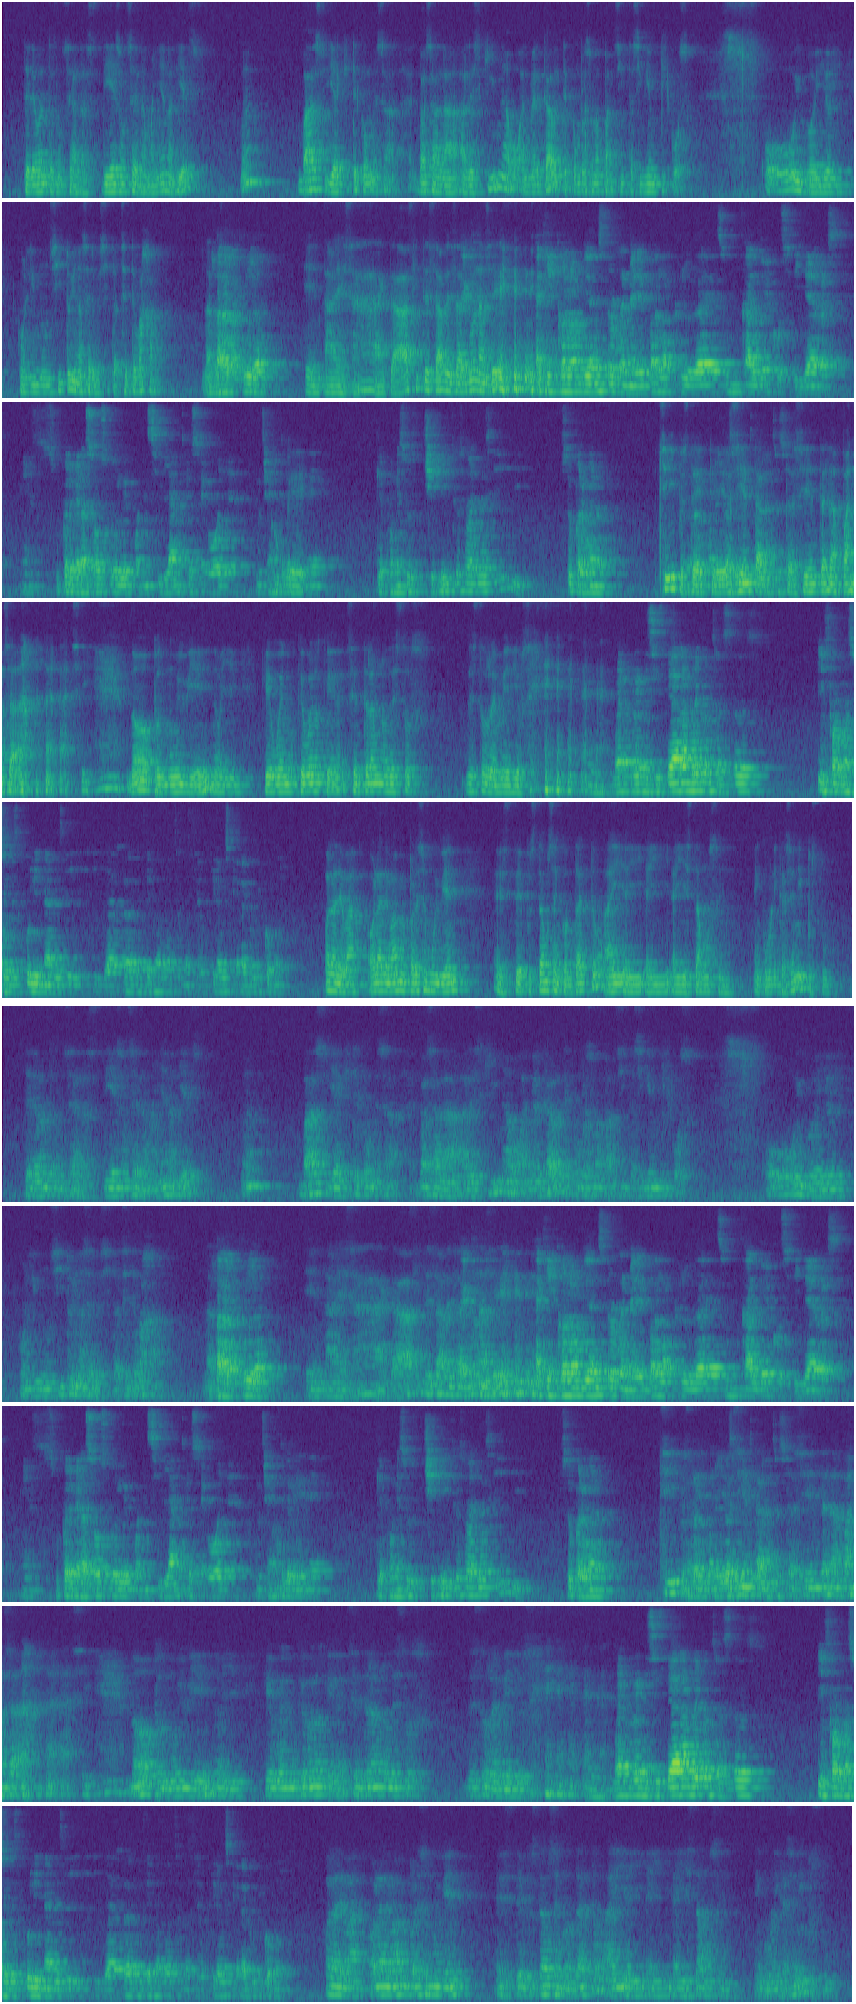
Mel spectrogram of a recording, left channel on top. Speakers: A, on the left; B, in the centre.
A: Te levantas, no sé, a las 10, 11 de la mañana, 10. Bueno, vas y aquí te comes a, vas a la, a la esquina o al mercado y te compras una pancita así bien picosa. Uy, vay, ay, con limoncito y una cervecita, se te baja la resaca.
B: para la cruda.
A: En- ah, exacto. Ah, sí te sabes algunas,
B: Aquí,
A: ¿eh?
B: aquí en Colombia
A: <laughs>
B: nuestro remedio para la cruda es un caldo de costilla de res. Es súper grasoso, le ponen cilantro, cebolla, mucha gente
A: Ok.
B: le pone, le pone sus chilitos o algo así y súper bueno.
A: Sí, pues
B: Te repone
A: te, te
B: los
A: asienta
B: electrolitos.
A: la, te asienta la panza. <laughs> Sí. No, pues muy bien, oye. Qué bueno, qué bueno que se entera uno de estos, de estos remedios. <laughs>
B: Mm, Bueno, hombre, me hiciste dar hambre con todos estos informaciones culinarias y, y ya realmente no aguanto más, tengo que ir a buscar algo que comer.
A: Órale va, órale va, me parece muy bien. Este, pues estamos en contacto, ahí, ahí, ahí, ahí estamos en, en comunicación y pues tú,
